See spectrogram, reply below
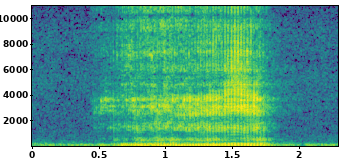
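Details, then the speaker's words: A 2-year-old female dog snoring while asleep: a single long, loud, low rattling snore rising and fading over about a second and a half, likened to a chainsaw. "And this little snore that she does when she's sleeping, that's just her."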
